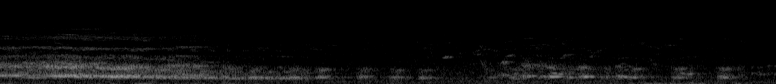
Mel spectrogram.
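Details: Howler monkeys, a large troop occupying a tree in Guanacaste, roar in a thick rasping chorus that breaks after two seconds into shorter pulsed grunts repeated several times a second, gradually softening.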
